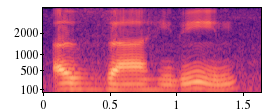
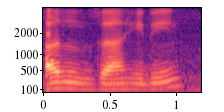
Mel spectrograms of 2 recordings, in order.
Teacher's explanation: you have the lam, it merged into the zai, and it became completely merged into the zai. · Shown in: first take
